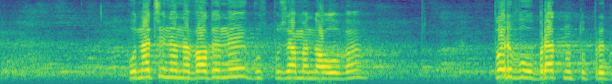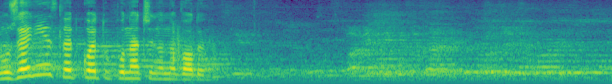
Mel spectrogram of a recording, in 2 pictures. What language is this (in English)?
Bulgarian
